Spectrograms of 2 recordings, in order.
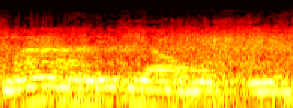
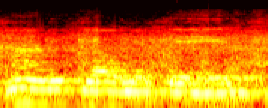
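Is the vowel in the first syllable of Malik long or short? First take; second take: long; short. First: The first vowel of Malik is lengthened. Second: The first vowel of Malik is short. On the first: It calls God the owner of the Day of Judgement. "yang kedua artinya pemilik" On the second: It calls God the king of the Day of Judgement. "Yang satu artinya raja"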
